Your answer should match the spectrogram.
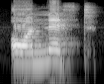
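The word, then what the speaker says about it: honest: एन ऑनेस्ट ऑनेस्ट एन ऑनेस्ट बच्चे लिखा तो एच है बट आपने एच को थोड़ी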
